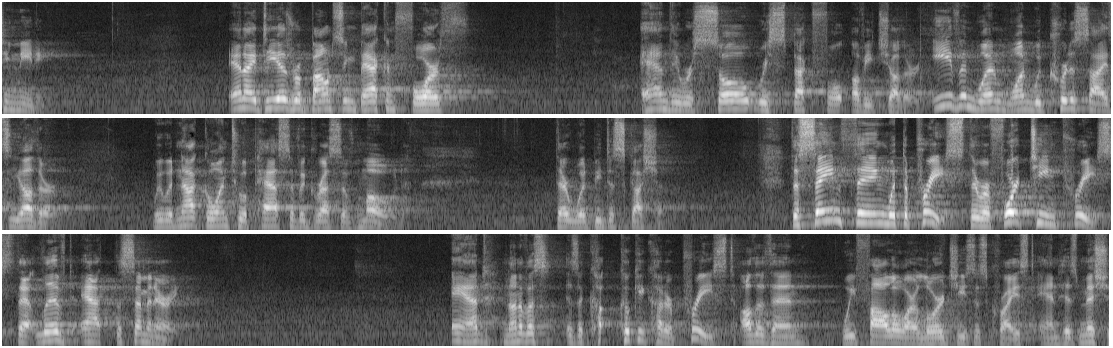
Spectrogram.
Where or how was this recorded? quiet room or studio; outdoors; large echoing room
large echoing room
